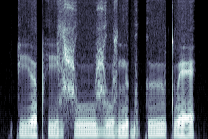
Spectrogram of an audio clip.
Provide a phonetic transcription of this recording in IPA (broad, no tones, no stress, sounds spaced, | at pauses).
k iː ə̯ pʰ iː z ɕ uː ʑ uː z n̪ ɯ ɡ u k ɯː tʷ ɛ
